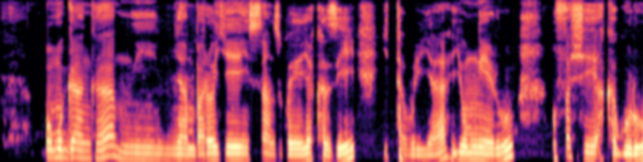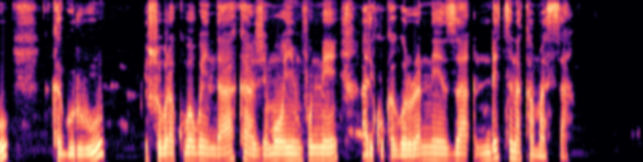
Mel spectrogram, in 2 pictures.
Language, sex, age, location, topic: Kinyarwanda, male, 18-24, Kigali, health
